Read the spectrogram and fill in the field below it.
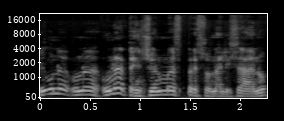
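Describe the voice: A man speaks at a fast pace in a dark, mellow tone, his fairly high pitch making big swings.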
